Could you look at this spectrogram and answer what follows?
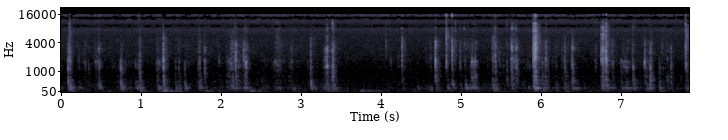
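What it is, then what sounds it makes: Plastic computer keyboard typing. Both hands type with their fingertips on a full-size black plastic computer keyboard resting on a wooden desk. A steady stream of quick, sharp plastic key clicks comes with the occasional louder stroke. Each click dies away almost at once, over a faint low hum.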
